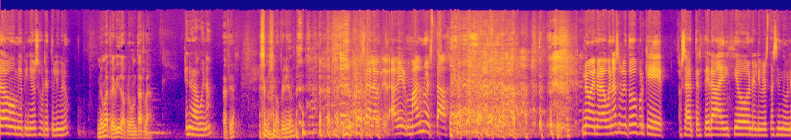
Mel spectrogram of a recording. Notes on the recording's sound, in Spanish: Grabación completa del evento de presentación de «La realidad no existe», con público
